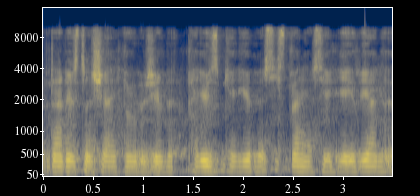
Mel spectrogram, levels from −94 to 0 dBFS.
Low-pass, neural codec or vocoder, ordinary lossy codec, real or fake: 9.9 kHz; autoencoder, 22.05 kHz, a latent of 192 numbers a frame, VITS, trained on one speaker; AAC, 64 kbps; fake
